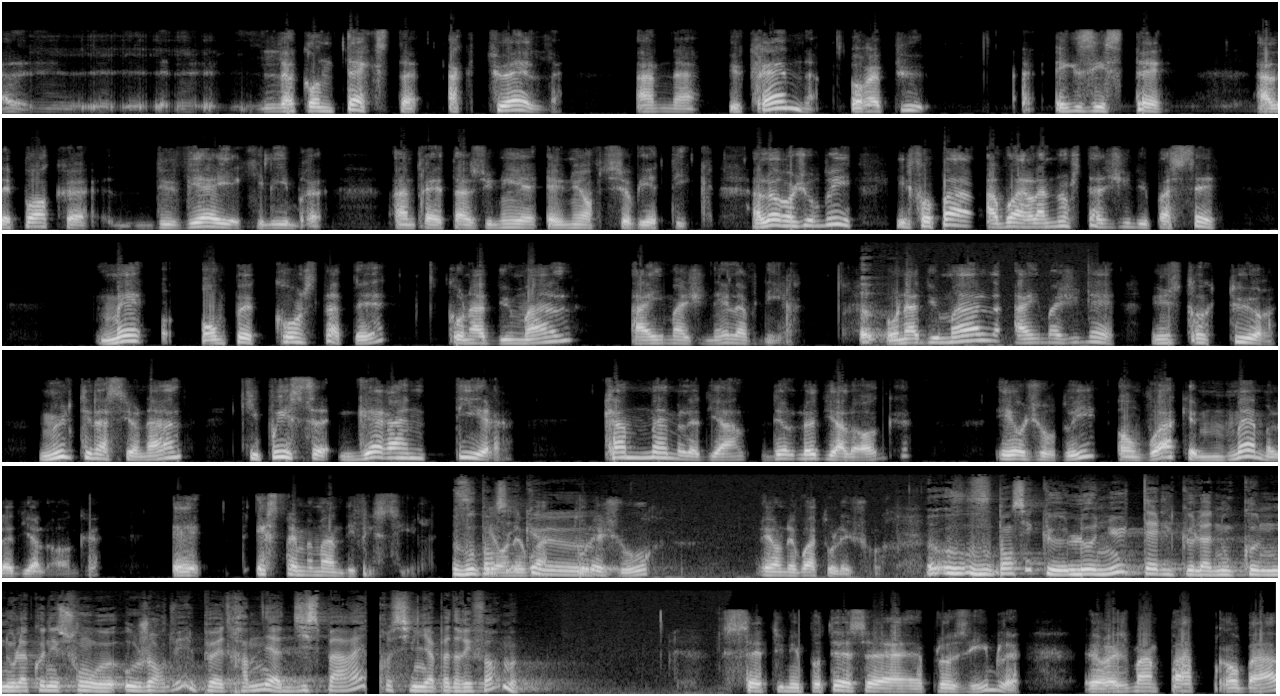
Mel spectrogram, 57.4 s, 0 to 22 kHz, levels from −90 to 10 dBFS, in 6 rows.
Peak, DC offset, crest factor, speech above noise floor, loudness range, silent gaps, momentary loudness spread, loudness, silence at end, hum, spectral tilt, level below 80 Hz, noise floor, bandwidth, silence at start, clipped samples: 0 dBFS; under 0.1%; 16 dB; 64 dB; 5 LU; 50.59-50.68 s; 12 LU; -16 LUFS; 0 s; none; -6 dB/octave; -54 dBFS; -79 dBFS; 14.5 kHz; 0 s; under 0.1%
